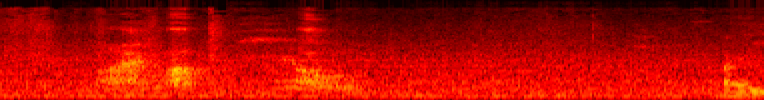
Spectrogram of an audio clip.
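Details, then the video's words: An African grey parrot that has just started saying "I love you" practises it over and over, giving a few quick, word-like syllables, seemingly "I love you," followed by a pause and the start of another voice. "the African Grey Parrot, says, "I Love You""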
